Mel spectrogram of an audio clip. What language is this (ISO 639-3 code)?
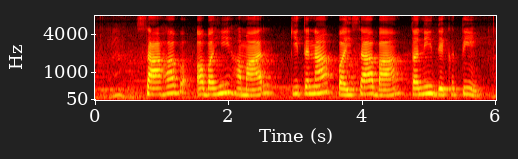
bho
